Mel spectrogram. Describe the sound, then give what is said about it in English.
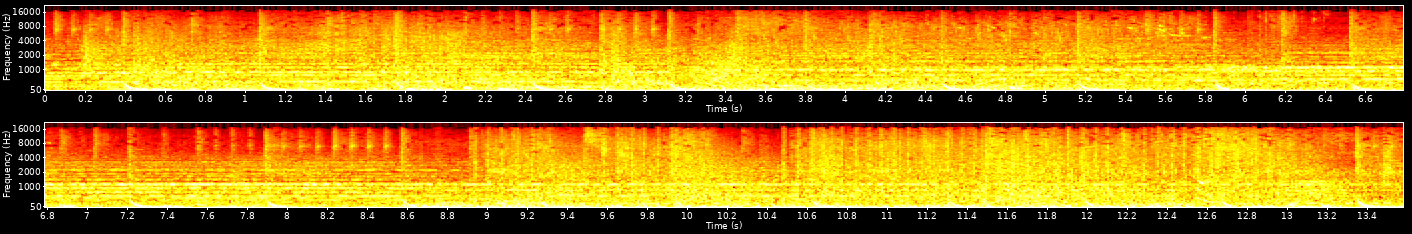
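Rapid gunfire in a video game: a dense, nonstop stream of shots stays loud and steady for over thirteen seconds, with no talk. “Interesting choice. They shoot a lot of bullets.”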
